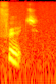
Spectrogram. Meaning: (noun) plural of fruit; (verb) third-person singular simple present indicative of fruit
- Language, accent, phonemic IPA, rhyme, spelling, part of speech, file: English, US, /fɹuːts/, -uːts, fruits, noun / verb, En-us-fruits.ogg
